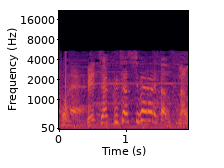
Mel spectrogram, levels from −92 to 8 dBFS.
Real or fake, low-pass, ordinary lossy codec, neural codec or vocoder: real; 5.4 kHz; MP3, 24 kbps; none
